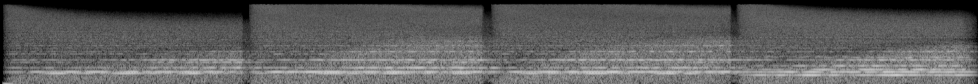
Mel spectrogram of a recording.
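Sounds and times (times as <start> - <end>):
space pad chords in C minor: 0.1 - 9.7.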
